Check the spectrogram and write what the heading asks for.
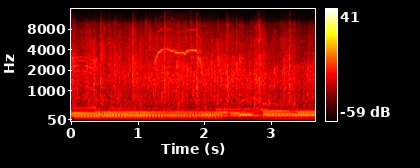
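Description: An audience applauds in a dense, steady wash of clapping that lasts throughout, layered over sustained low keyboard chords that shift a few times, with a brief high whistle partway through.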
